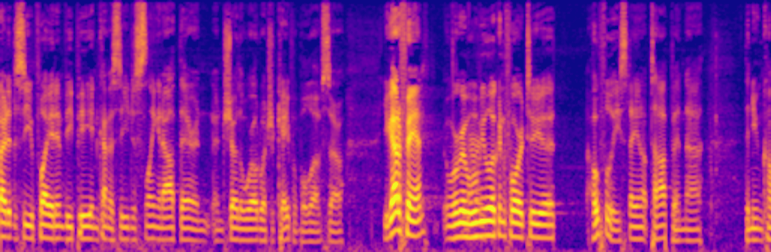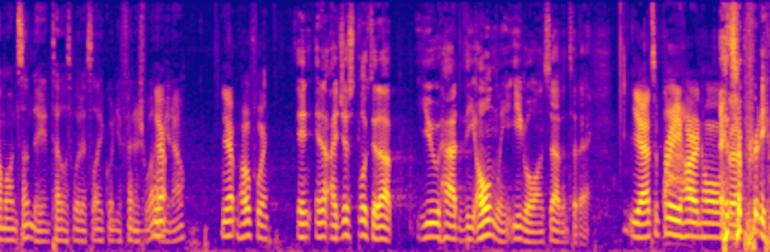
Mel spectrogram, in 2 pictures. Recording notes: a LIVE edition of The Upshot podcast from Smuggler's Notch resort in Vermont, the site of the 2018 PDGA Pro Worlds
